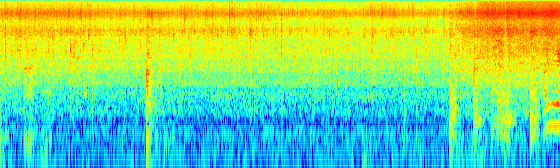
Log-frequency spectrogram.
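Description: Three medium-sized onions sizzling and frying in a pan for a tomato and broad bean curry, with a steady close hiss, occasional stirring scrapes, and a louder burst of sizzle near the end.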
